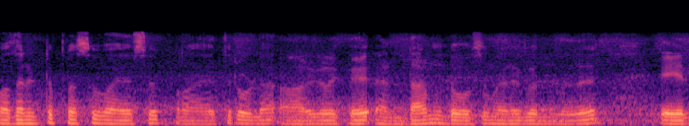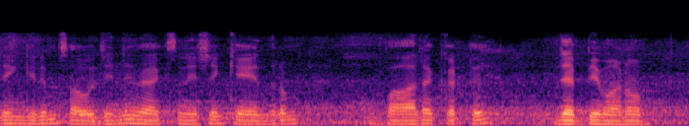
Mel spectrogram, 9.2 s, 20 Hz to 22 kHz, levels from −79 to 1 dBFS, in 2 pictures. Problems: constant background noise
